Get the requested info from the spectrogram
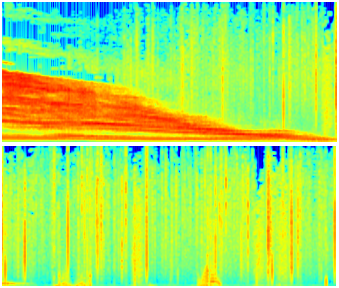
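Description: Electronic track ending on a synthesizer chord that slides steadily down in pitch and dies away over about four seconds, like a slowed-down wind-down. After that, scattered crackles and a few short low thuds.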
